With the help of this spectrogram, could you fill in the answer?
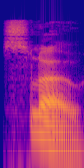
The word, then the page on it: slow: anglais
